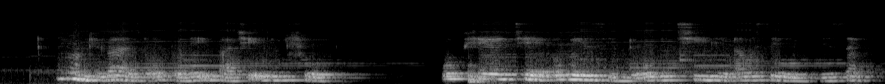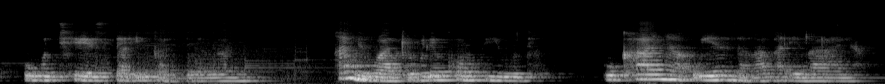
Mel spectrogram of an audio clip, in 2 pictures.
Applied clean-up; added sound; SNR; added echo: neural separator model SepFormer DNS4.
